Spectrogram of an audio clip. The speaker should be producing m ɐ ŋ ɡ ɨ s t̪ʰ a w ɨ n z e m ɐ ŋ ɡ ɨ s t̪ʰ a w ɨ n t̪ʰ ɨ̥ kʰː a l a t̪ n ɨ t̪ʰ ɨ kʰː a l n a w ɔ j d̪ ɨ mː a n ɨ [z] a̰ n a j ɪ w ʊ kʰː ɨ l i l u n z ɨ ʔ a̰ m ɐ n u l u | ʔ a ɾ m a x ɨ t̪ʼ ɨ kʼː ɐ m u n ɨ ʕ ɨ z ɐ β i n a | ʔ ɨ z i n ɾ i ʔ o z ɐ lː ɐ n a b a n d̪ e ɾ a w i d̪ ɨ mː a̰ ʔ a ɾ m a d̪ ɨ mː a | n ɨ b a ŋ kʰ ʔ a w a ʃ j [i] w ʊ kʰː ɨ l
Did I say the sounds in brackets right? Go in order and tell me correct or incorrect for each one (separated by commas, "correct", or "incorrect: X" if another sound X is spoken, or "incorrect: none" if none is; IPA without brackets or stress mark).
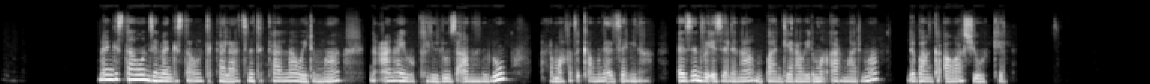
incorrect: ʕ, incorrect: ɪ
